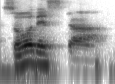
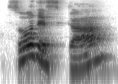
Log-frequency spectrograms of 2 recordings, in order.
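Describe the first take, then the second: First: The pitch falls at the end. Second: The pitch rises at the end. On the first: The speaker has understood something. "turun ya" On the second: The speaker is asking a question. "kalau naik itu dia jadinya nanya gitu"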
